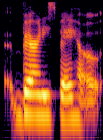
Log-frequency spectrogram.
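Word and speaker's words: Bérénice Bejo: But one thing I do want to say about the film that I appreciated was Berenice Bejo.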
